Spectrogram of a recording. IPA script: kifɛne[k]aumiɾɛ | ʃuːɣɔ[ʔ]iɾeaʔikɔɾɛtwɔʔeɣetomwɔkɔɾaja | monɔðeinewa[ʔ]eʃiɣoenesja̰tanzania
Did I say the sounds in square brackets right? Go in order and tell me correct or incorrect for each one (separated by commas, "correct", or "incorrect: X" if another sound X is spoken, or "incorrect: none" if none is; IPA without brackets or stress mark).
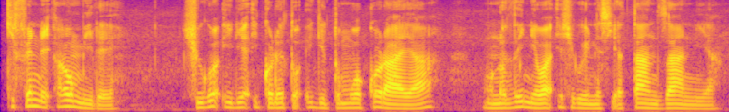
incorrect: ʔ, correct, correct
